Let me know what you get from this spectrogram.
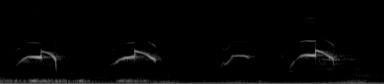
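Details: Small kitten producing four thin, high mews, each climbing then falling sharply, spaced about a second apart over low muffled background noise.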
